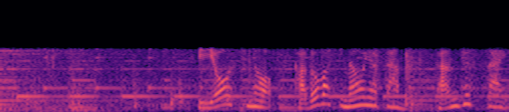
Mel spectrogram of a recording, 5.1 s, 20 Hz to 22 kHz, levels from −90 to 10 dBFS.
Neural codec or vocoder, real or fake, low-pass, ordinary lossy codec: none; real; 3.6 kHz; Opus, 64 kbps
